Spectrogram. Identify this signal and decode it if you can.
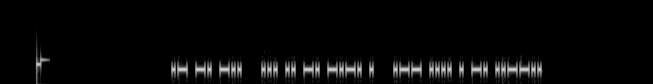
Morse code, heard as a keyed tone, about 40 wpm, 700 Hz. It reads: AND SINCE WHEN?
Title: Sentences from Top 1000 Words - Review Part 1 - 40wpm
